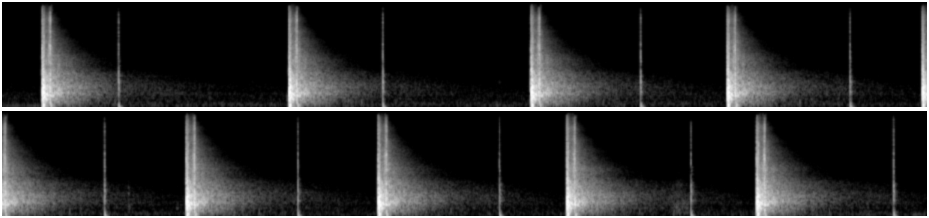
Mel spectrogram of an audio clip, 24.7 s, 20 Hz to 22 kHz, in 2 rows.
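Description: A rifle with a 16-inch barrel fires 7.62x39mm 62gr FMJ East German trainer rounds at 25, ten sharp, loud shots spaced a few seconds apart, each with a short ringing decay and a faint click after.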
